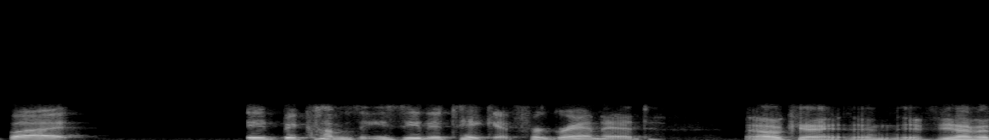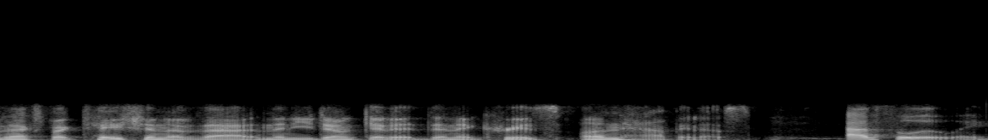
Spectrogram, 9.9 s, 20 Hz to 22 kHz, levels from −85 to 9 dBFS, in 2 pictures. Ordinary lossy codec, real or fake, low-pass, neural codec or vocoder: Opus, 16 kbps; real; 5.4 kHz; none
